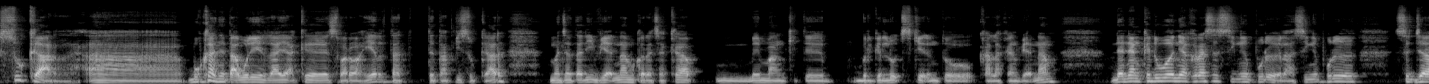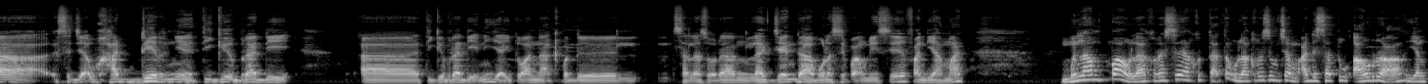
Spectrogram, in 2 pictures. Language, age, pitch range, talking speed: Malay, 30-49, 100-145 Hz, 140 wpm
